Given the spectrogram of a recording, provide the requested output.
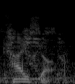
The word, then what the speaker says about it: Caesar: In the original Latin, the name would have been pronounced Kaisar.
